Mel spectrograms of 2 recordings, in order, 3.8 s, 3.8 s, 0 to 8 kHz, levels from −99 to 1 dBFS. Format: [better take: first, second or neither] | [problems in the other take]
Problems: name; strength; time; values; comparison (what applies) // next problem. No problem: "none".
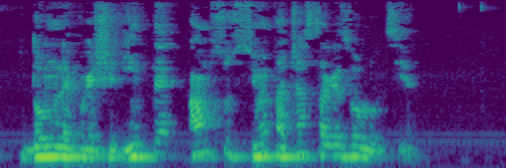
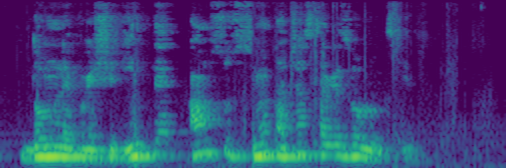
first | noise reduction (neural separator model SepFormer DNS4)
